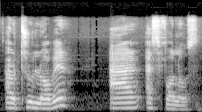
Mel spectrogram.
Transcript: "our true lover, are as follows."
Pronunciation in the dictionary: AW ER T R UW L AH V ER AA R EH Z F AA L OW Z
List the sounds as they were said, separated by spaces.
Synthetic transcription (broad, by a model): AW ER T R UW L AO B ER AA R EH S F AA L OW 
